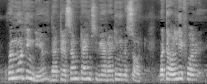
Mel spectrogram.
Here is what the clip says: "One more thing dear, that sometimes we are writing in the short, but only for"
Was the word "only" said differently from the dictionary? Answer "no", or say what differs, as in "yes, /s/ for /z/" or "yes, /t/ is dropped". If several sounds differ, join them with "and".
no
